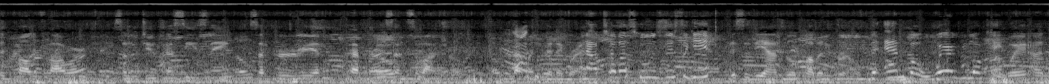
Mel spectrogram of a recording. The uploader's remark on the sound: At Sloss Furnaces Birmingham Food & Culture Festival. Sloss Furnances Birmingham Food & Culture Festival.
